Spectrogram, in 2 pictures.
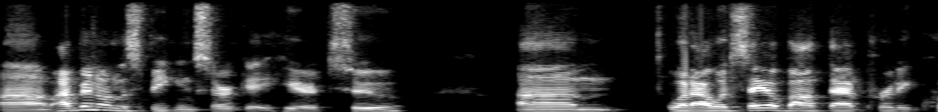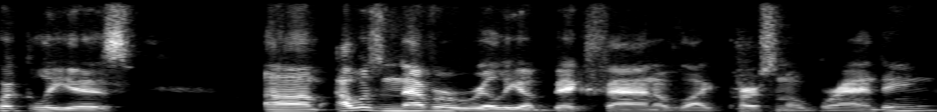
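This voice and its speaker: The speaker talks at a moderate pace with lively intonation. The background is quiet. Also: man, medium pitch for a man. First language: Spanish. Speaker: digital media strategist. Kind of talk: interview on video call. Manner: casual, relaxed with fillers.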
